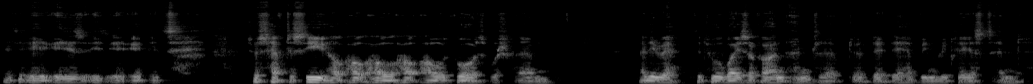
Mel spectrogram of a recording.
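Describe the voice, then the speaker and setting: Very deep-voiced Irish man talking sport. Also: level tone, darkish tone. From Ireland. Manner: halting, repeats words as he gathers his thoughts. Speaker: local radio sports commentator. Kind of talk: unscripted sports commentary and opinion.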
